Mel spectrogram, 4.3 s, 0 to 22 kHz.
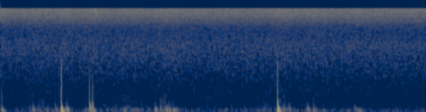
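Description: Low, short knocks in two pairs, each pair about a third of a second apart: the wheels of a Thameslink Class 700 train passing over rail joints, heard inside the carriage.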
